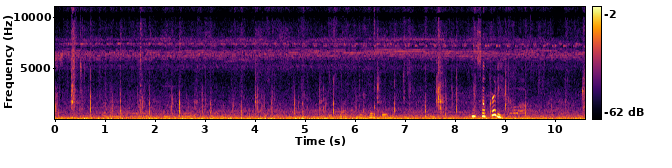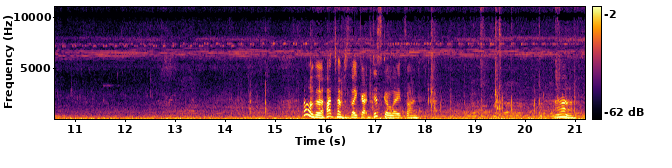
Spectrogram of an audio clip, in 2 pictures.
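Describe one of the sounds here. Footsteps scuff slowly on a paved path outdoors.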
